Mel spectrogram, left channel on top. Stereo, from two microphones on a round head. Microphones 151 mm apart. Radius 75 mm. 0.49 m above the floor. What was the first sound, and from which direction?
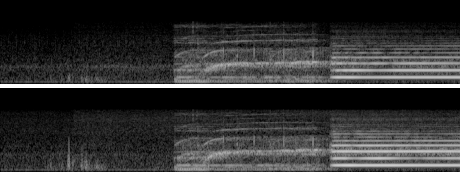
A clap, 5° left (ahead or behind).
